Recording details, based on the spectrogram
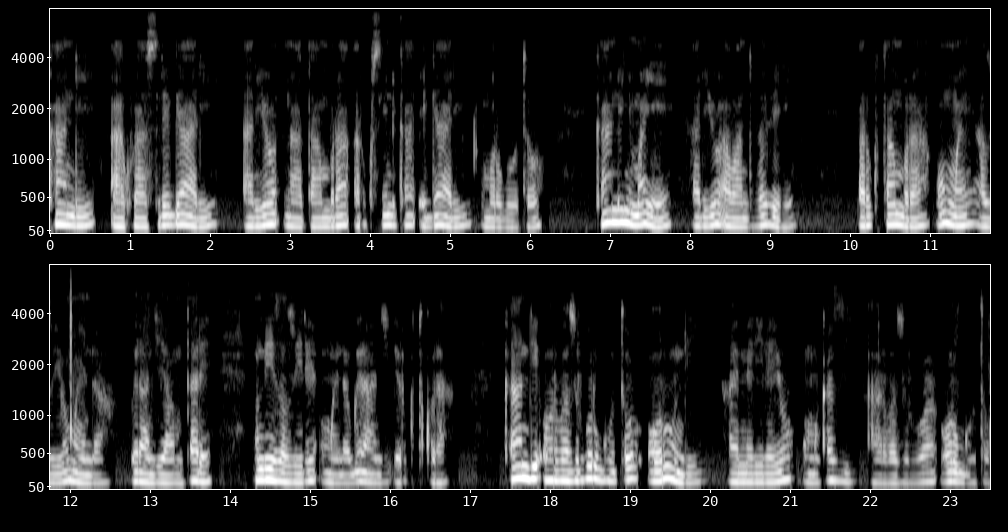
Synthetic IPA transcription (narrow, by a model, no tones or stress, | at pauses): kʰaːndi | akwaːsiɾe̞ɡaːɾi | aɾijo̞nataːmbuɾaʔːɾiku̥siːndikaʔeɡaːɾio̞muɾuɡuːto̞ | kaːndiɲumaje̞ | haɾijo̞aβaːntuβaβiɾi | βaɾiku̥taːmbuɾao̞mwe̞azwiːɾo̞ːmwe̞ːnda | ɡweːɾaːɲɟijamutaɾe̞ | nuːndizazwiːɾe̞ʔomweːndaɡweːɾaːɲɟiʔeɾiku̥tu̥kuɾa | kʰaːndiʔo̞ɾuβazuɾwo̞ːɾuɡuːto̞ːɾuːndi | ajeme̞ɾiːɾe̞jo̞ːmukaziahaɾuβazuɾoɾuɡuːto̞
